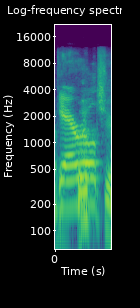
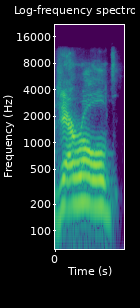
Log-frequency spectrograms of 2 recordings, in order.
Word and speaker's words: Geralt: It explores the legend of, and I'm going to Geralt of Rivia. These names. It's Geralt, all right? Geralt of Rivia. Yes. It's not Geralt. Geralt of Rivia. Not Gerald. It's Geralt. Garrett. The hard G.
